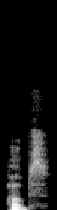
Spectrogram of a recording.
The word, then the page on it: hubs: Australian English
